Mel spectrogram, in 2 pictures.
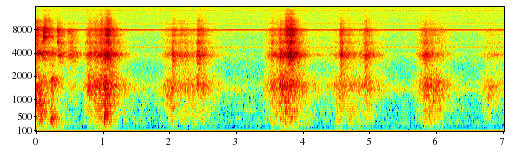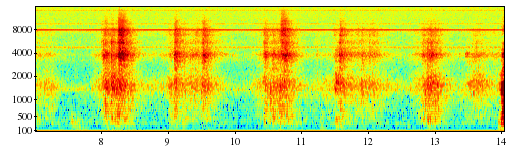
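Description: A punch thumps against a pad.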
